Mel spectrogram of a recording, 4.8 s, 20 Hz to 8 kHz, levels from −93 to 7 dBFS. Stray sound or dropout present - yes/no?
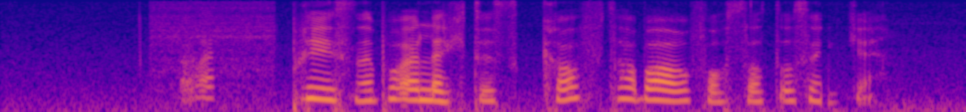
yes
